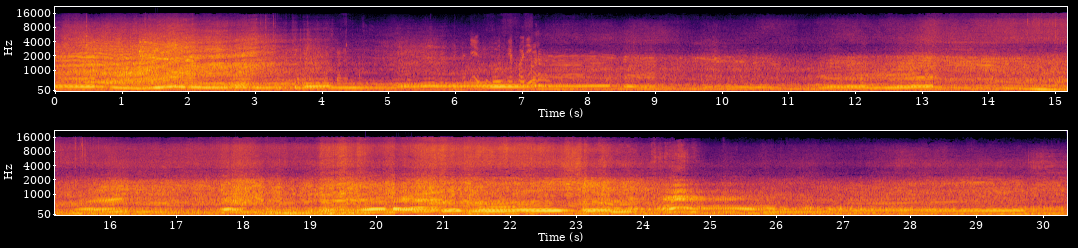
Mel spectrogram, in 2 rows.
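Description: Peugeot 106 Rallye's four-cylinder petrol engine revving hard and easing off again and again as the car is driven through a cone slalom, its note climbing and dropping with each acceleration and lift, with one long falling sweep about halfway through.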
